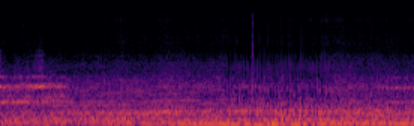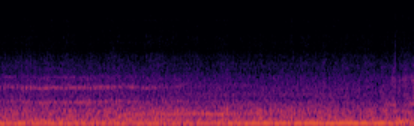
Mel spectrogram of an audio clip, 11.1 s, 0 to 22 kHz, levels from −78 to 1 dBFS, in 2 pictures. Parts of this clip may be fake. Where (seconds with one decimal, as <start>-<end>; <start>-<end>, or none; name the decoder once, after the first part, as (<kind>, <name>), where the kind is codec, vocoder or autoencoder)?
3.0-4.4 (vocoder, BigVGAN v2)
